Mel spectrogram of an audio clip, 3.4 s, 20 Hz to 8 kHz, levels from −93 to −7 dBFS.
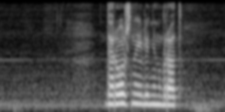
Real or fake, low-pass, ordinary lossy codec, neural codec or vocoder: real; 7.2 kHz; none; none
